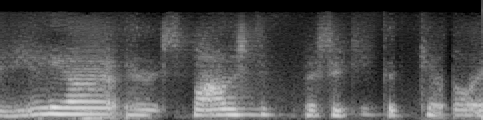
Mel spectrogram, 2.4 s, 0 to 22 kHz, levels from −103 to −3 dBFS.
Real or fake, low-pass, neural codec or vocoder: fake; 14.4 kHz; codec, 44.1 kHz, 0.9 kbps, DAC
